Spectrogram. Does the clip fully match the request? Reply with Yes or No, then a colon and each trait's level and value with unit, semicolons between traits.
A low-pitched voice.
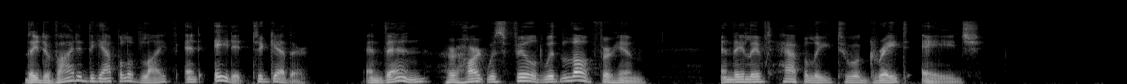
Yes: low, 115 Hz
